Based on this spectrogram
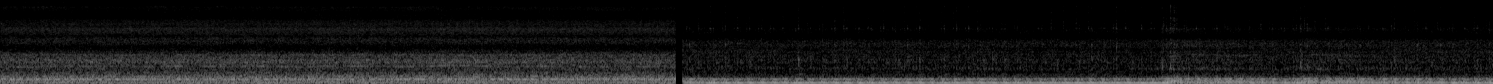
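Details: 1963 Chevy C10 small-block V8 with exhaust just completed: even low burble at idle, steady rhythm, no knocks, ticks or exhaust leaks; healthy normal idle.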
